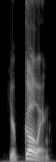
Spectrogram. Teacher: My voice goes up sharply right at the end.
